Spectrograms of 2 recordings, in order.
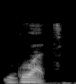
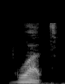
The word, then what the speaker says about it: watch: os diga what. ¿eh? Esto es porque el voice software está en castellano y pronuncia tal y como se escribe. Y la palabra se escribe W-A-T-C-H. What. Si vosotros queréis que os lo pronuncie correctamente, que la pronunciación es what,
